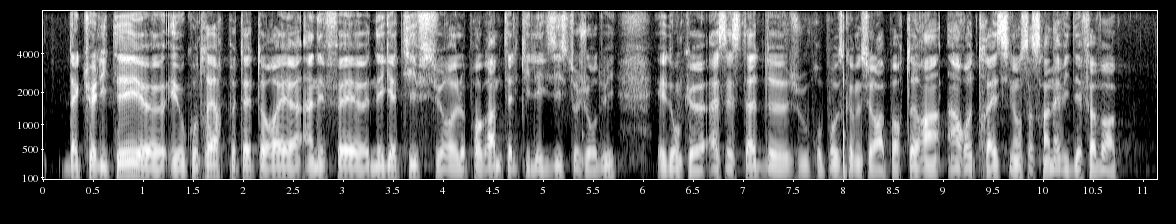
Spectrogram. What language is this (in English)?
French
